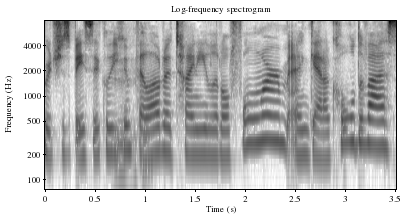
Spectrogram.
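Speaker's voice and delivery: plain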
